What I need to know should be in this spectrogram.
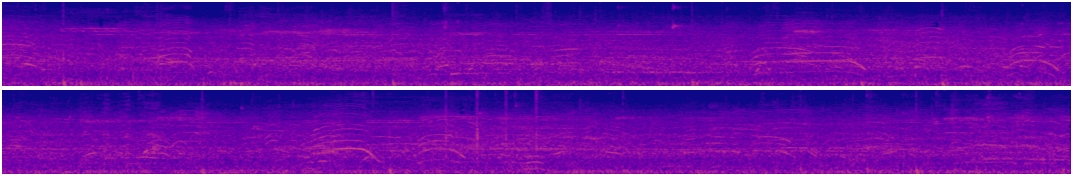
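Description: Sneakers squeak sharply on a hard court, many times over.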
